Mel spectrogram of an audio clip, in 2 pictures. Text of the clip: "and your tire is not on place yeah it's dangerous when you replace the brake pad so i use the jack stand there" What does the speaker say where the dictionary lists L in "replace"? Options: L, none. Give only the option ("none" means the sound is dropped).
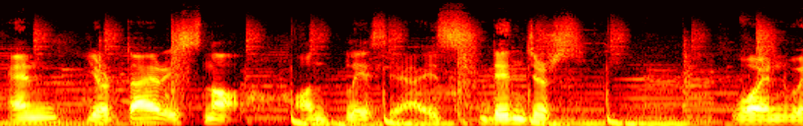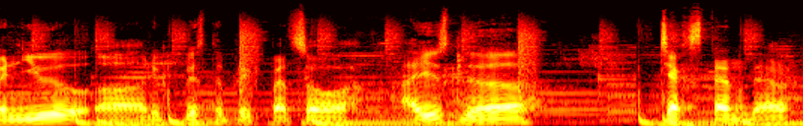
L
